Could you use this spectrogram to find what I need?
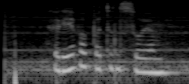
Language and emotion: Russian, neutral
